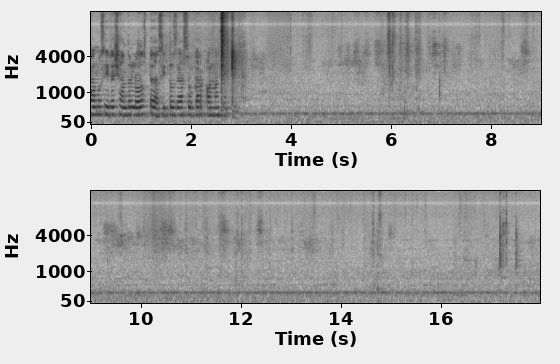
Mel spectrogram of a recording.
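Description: Hands squish and knead crumbly dough in a bowl.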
